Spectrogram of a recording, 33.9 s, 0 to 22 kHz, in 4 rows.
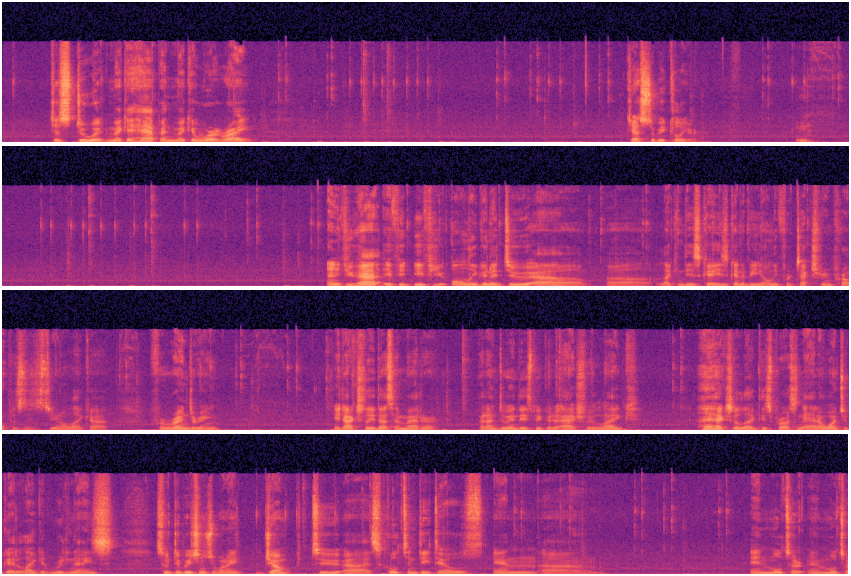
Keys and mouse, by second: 0.1 click, 0.7 g, 1.4 click, 2.6 g, 4.3 click, 4.3 g, 6.9 g, 11.2 g, 12.2 g, 13.1 g, 14.6 g, 15.4 g, 16.0 g, 17.0 g, 18.3 g, 19.4 g, 23.1 g, 30.0 g, 31.2 g, 32.2 g, 33.5 g.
